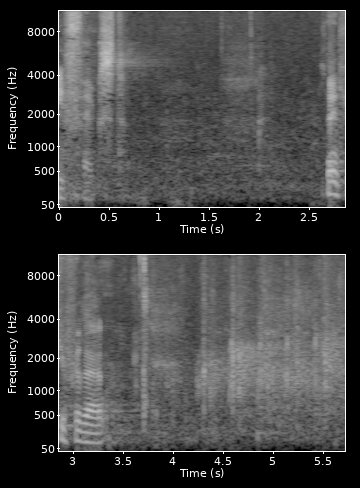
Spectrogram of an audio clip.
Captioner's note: applause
